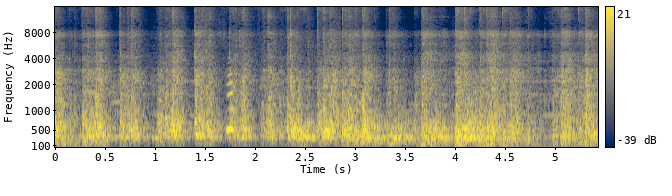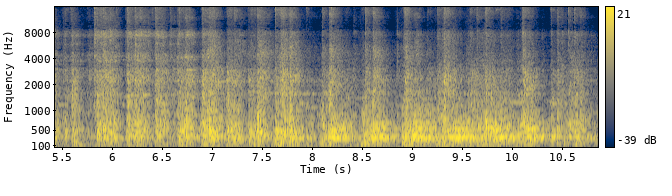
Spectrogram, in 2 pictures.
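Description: Long metal rolling pipes rolling and knocking on a stainless-steel table as matzah dough is rolled out: a rapid, continuous clatter of knocks.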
